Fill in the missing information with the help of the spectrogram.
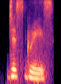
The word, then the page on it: disgrace: Indian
